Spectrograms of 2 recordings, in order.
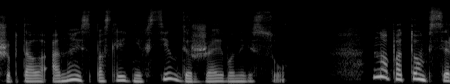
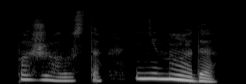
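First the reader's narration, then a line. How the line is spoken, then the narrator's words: Moaned. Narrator (Russian): простонала она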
